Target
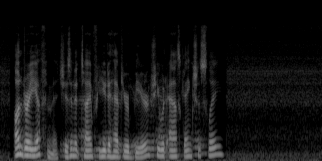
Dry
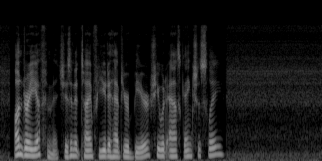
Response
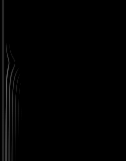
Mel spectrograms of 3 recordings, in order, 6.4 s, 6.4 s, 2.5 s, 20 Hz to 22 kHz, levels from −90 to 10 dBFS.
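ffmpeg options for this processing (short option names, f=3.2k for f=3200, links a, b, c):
-filter_complex "[0:a]asplit=2[a][b];[b]asetrate=48000,aresample=44100[c];[1:a]atrim=start_sample=2205[d];[c][d]afir=irnorm=-1:irlink=0,volume=-22dB[e];[a][e]amix=inputs=2:normalize=0,volume=-5dB"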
